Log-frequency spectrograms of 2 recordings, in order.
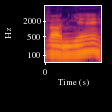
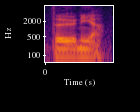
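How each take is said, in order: First: It is said with a French pronunciation. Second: It is said with an English pronunciation. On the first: "technically it should be pronounced vernier because it's named after Pierre Vernier" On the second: "like English-speaking nations, we just call it vernier"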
